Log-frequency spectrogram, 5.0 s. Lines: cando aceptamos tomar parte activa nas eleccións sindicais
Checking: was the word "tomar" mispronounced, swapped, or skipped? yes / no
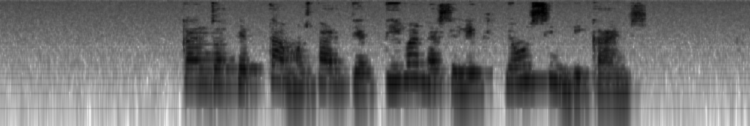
yes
